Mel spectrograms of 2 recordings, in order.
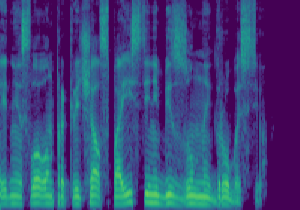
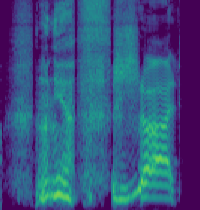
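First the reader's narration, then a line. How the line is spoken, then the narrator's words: Gasping moan. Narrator (Russian): простонал, судорожно хватая ртом воздух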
